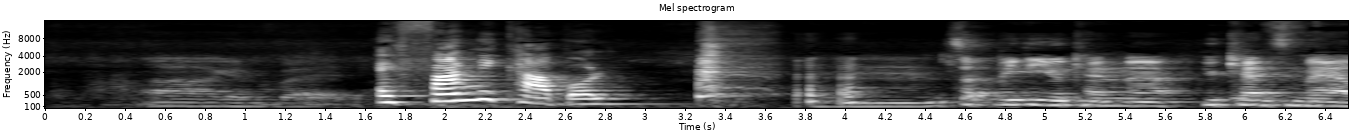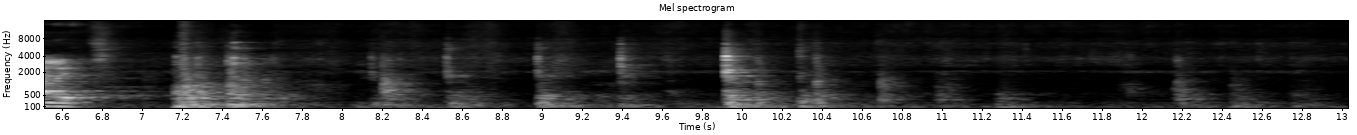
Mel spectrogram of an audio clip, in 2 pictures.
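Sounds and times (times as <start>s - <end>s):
wooden spoon scraping a pan: 0.0s - 1.9s, 6.8s - 13.0s
low sizzle: 0.0s - 13.0s.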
